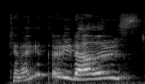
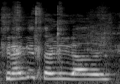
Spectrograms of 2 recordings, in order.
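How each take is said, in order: First: High, sweet begging voice; high wheedling plea to mom; pleading kid voice. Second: High, louder pleading; high loud wheedling plea; begging again. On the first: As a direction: ask for money like a sweet-talking kid. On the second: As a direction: beg for money a second time, louder. Repeats plea, louder, laughing. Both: Retold or imitated.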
